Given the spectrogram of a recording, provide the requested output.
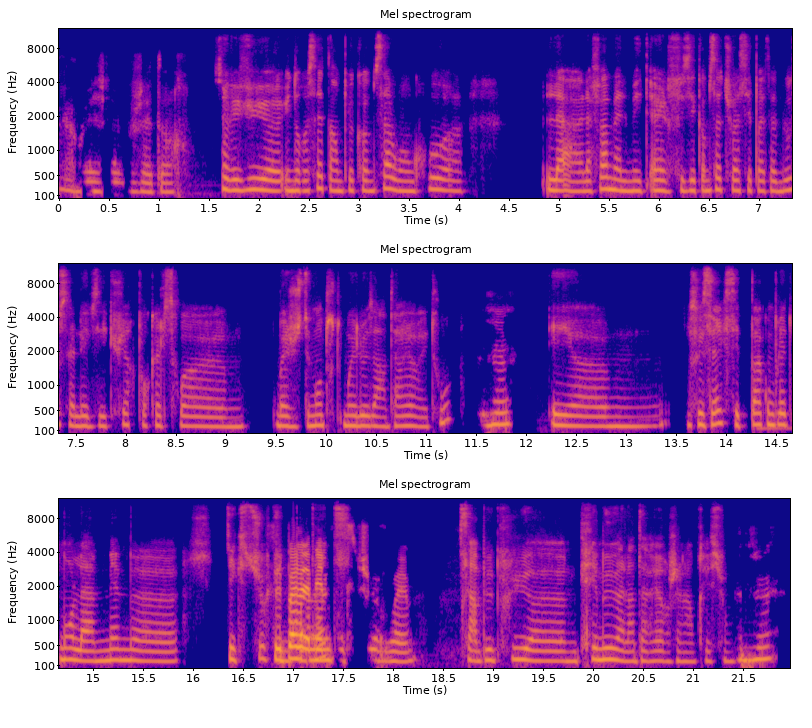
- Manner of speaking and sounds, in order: distorted speech; alarm
- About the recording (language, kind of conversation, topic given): French, unstructured, Quels sont vos plats préférés, et pourquoi les aimez-vous autant ?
